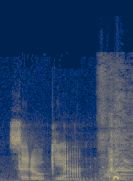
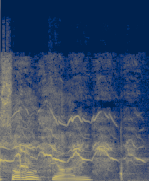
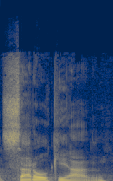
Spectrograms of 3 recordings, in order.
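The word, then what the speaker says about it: Tsarukyan: It's hard to pronounce his last name. Hold on. It's okay. I thought it was super cute. Arman Sarukian. Arman Sorokian. Now you say it. Arman Sarukian.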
